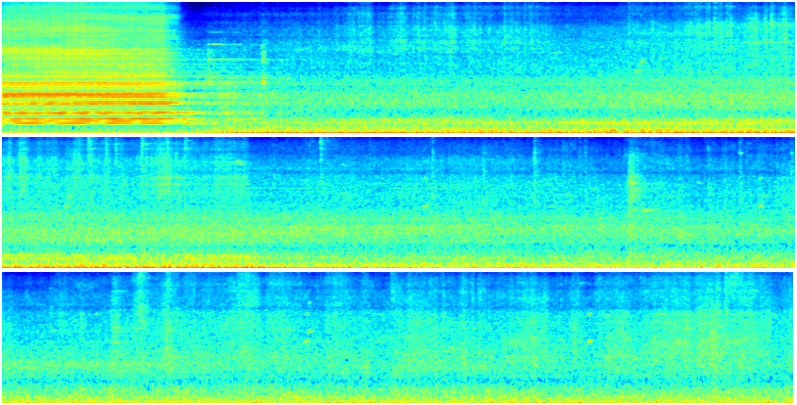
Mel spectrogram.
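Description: A diesel freight locomotive's horn sounding and cutting off about two seconds in, then the heavy low rumble of BNSF diesel locomotives going past, loudest about halfway through. It gives way to the steadier rumble and wheel clatter of loaded hopper cars rolling by.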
